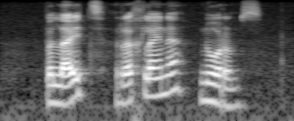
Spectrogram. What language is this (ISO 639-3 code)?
afr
